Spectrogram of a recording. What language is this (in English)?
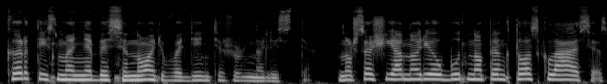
Lithuanian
